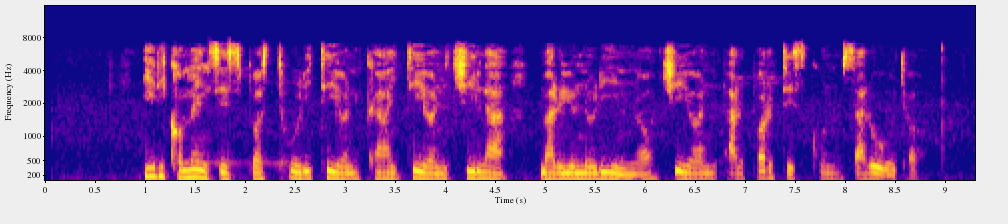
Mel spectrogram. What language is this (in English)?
Esperanto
